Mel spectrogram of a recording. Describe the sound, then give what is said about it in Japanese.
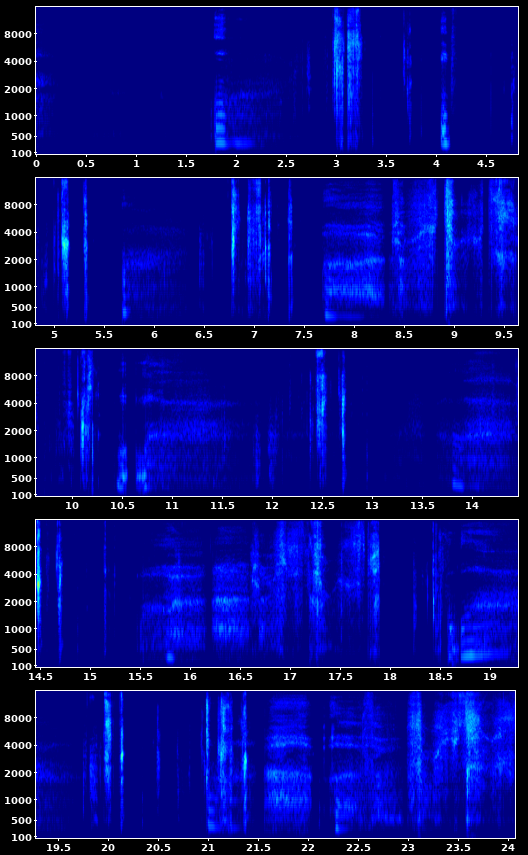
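Wet tongue-licking and mouth sounds for ear-cleaning ASMR: soft, irregular smacks, clicks and slurps in short bursts separated by brief silences, intimate and quiet. “本日も舌を使ってしっかりお掃除しますね。”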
